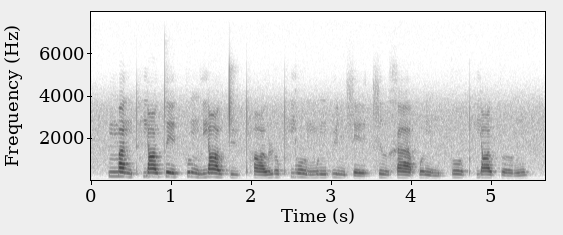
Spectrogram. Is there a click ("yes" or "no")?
no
